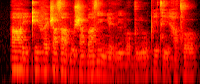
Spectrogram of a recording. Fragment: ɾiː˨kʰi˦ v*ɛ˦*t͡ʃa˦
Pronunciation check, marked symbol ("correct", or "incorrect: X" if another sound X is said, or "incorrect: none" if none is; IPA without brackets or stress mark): correct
